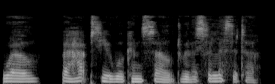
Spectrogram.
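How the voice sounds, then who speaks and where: A woman voicing an earnest male physician in a storybook, speaking formally and with measured courtesy. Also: extremely low pitch, fairly even intonation, breathy edge, dry recording, voice pushed down.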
